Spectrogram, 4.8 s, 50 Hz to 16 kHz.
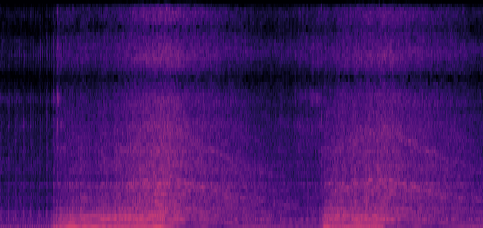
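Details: Husqvarna 445 two-stroke chainsaw that bogged when lean, restarted after richening the high-speed screw, before cleaning and final tune: revs up twice and falls back steadily without bogging. Running cleaner; owner expects it to keep improving.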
